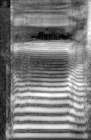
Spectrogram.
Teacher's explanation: This is the R sound, or in American English, we often call this the colored R because it's very strong.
